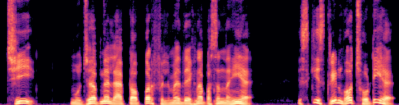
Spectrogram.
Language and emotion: Urdu, disgusted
